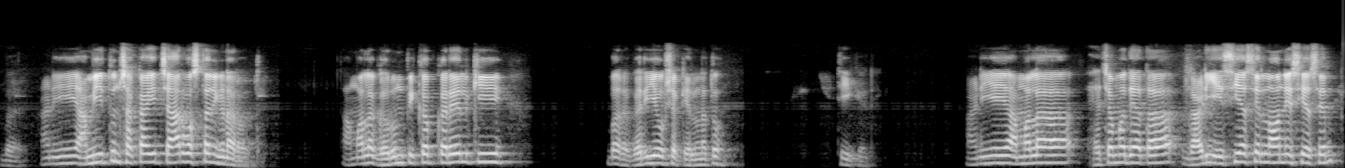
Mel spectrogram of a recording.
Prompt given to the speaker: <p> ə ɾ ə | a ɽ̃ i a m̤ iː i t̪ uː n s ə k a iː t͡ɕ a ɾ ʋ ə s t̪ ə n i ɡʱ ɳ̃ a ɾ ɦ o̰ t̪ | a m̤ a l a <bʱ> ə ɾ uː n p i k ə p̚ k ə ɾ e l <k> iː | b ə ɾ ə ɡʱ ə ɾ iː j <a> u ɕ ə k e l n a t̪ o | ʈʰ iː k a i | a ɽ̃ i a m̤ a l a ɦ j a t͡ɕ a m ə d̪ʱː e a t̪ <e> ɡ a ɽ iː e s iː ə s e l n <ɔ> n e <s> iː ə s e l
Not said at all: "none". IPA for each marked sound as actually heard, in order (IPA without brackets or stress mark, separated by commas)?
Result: b, ɡʱ, k, e, a, ɔ, s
